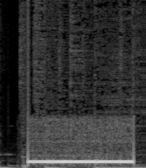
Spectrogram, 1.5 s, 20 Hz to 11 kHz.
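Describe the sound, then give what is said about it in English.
A single steady, mid-pitched telephone ring tone of an outgoing call placed live on air by a 102.9 The Wolf radio show sounds for about a second, loud and unbroken, with faint low background noise around it and no talking. “We're calling Nathan to find out why he's not calling her back.”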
